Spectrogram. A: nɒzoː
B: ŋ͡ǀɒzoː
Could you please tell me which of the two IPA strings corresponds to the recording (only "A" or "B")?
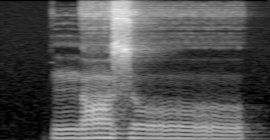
A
